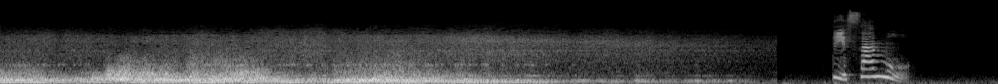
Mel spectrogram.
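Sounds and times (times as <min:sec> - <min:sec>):
thunder: 0:00.0 - 0:07.8.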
